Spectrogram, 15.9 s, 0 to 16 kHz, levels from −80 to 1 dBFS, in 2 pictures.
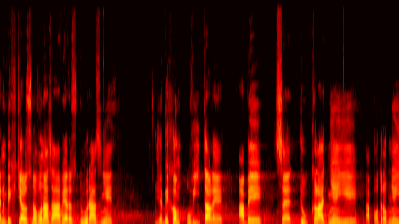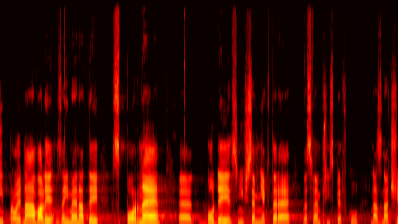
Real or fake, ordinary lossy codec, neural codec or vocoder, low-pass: real; Opus, 32 kbps; none; 14.4 kHz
